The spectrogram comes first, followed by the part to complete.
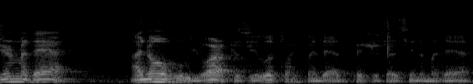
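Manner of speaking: ordinary talk, nothing marked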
